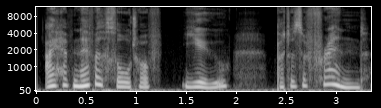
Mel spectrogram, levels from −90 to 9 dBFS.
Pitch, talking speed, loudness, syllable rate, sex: 210 Hz, 160 wpm, -17 LUFS, 4.3 syllables/s, female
